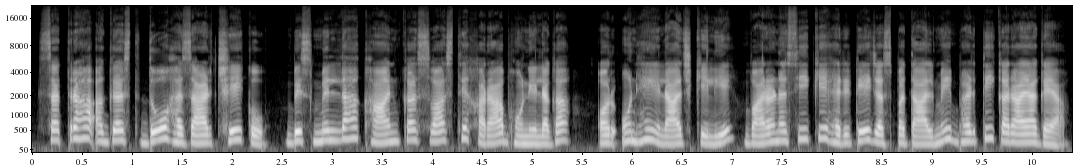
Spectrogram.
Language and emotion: Hindi, neutral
